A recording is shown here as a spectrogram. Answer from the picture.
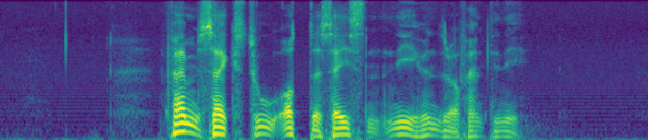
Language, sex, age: Norwegian, male, 57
